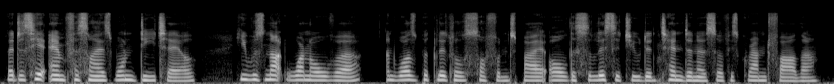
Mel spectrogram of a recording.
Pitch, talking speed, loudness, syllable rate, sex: 190 Hz, 180 wpm, -20 LUFS, 5.8 syllables/s, female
